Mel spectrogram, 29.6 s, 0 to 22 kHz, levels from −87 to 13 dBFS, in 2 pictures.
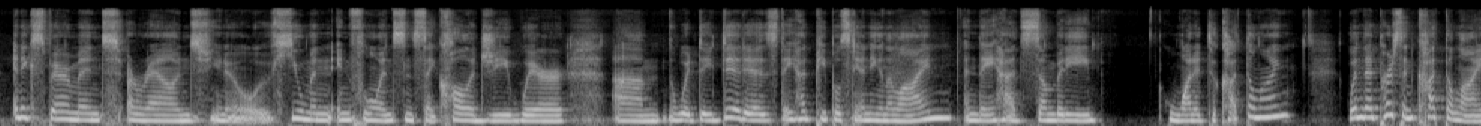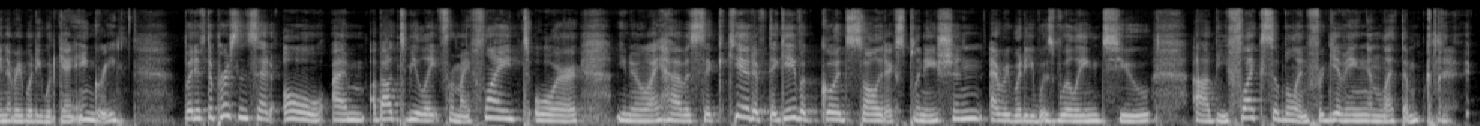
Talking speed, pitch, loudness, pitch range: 170 wpm, 200 Hz, -16 LUFS, 185-235 Hz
